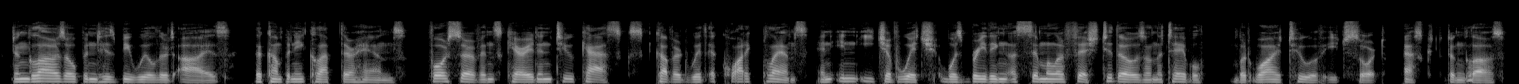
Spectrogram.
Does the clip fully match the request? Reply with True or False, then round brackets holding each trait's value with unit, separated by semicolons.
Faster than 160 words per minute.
True (175 wpm)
